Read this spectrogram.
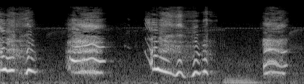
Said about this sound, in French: Je suis tellement laide quand je pleure. C'est normal.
